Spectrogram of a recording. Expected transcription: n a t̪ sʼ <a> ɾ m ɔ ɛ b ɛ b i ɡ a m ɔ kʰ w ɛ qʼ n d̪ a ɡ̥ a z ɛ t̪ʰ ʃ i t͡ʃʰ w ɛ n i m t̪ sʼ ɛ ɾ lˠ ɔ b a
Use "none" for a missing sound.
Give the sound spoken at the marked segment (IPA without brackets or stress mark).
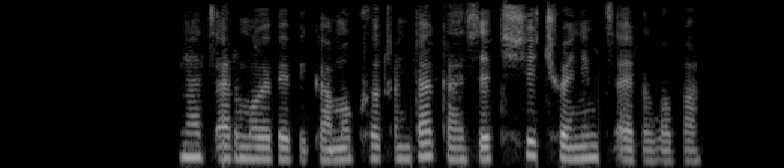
a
